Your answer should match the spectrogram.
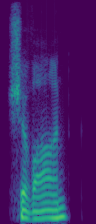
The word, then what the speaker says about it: Siobhan: Siobhan. It took me forever to figure out how to pronounce that goddamn name. That is a beautiful name, but it is not spelled at all like Siobhan would be.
